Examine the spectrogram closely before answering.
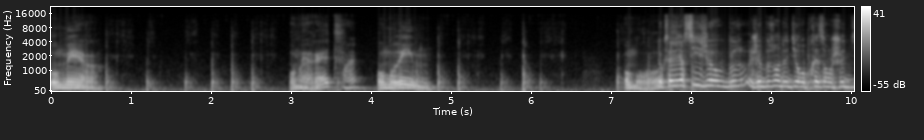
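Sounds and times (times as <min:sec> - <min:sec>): marker pen writing on board: 0:00.2 - 0:02.9, 0:04.3 - 0:10.0.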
